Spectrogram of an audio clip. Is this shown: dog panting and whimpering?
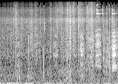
yes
